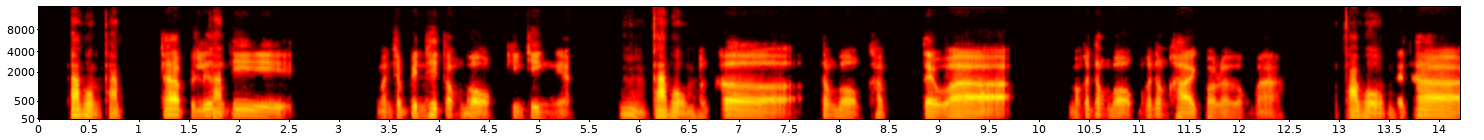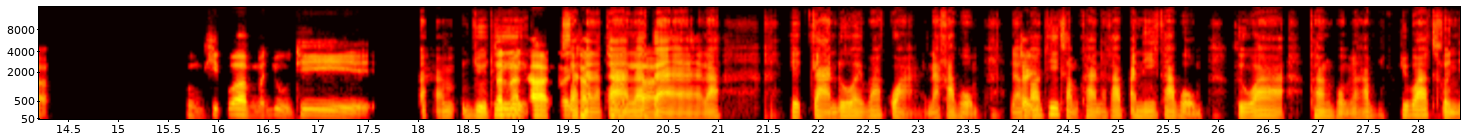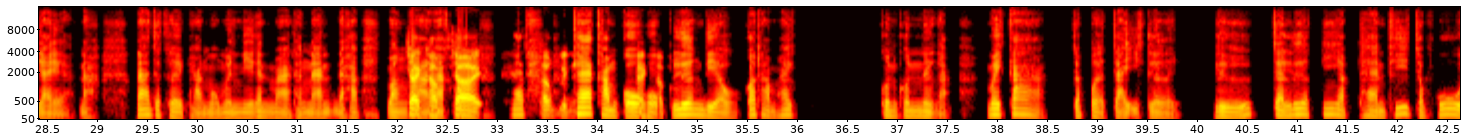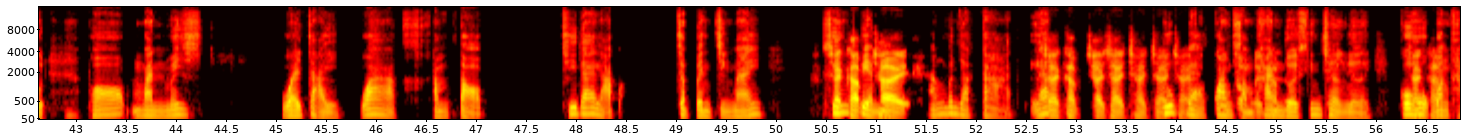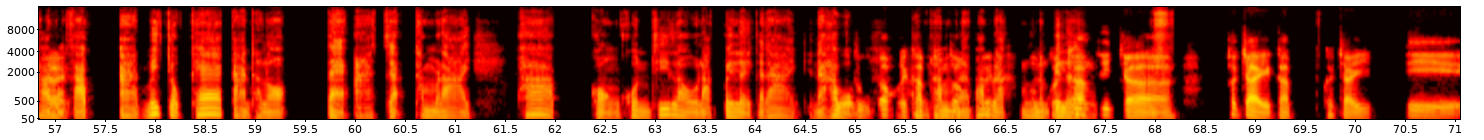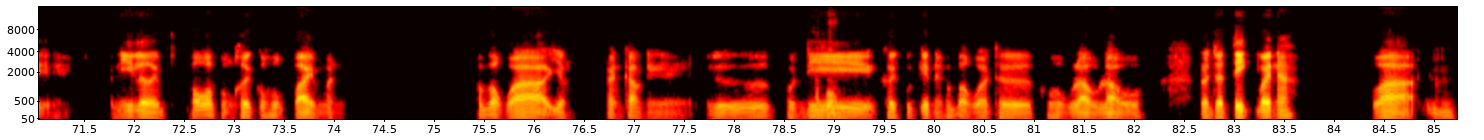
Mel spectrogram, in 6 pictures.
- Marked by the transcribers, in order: other background noise; background speech; tapping
- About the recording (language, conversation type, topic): Thai, unstructured, คุณคิดว่าการโกหกในความสัมพันธ์ควรมองว่าเป็นเรื่องใหญ่ไหม?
